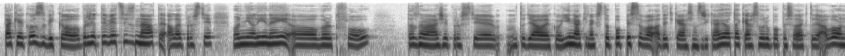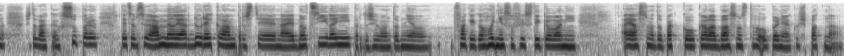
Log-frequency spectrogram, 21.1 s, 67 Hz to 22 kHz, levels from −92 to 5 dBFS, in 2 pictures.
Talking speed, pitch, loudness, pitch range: 225 wpm, 210 Hz, -19 LUFS, 195-225 Hz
